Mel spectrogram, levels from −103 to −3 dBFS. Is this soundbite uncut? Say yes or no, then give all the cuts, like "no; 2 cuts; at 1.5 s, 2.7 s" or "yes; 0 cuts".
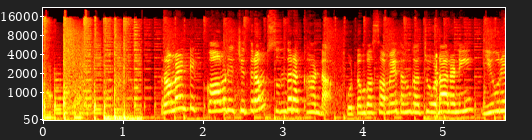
yes; 0 cuts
